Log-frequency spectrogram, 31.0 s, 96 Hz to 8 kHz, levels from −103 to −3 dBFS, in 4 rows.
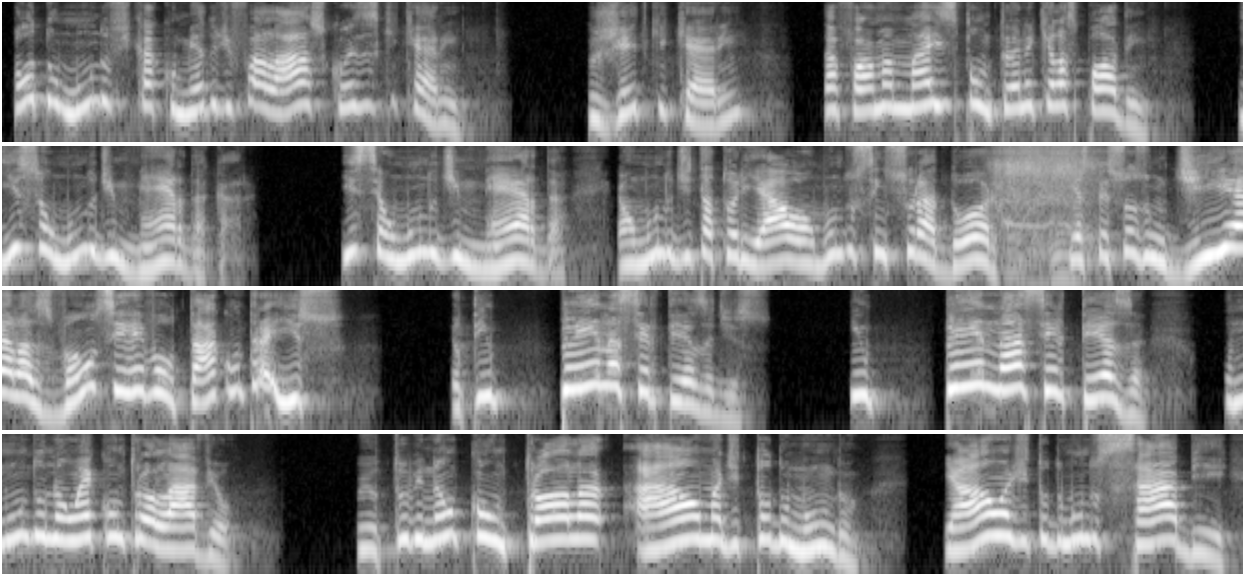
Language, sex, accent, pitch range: Portuguese, male, Brazilian, 230-300 Hz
